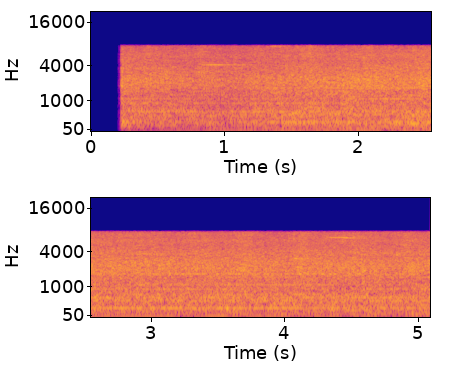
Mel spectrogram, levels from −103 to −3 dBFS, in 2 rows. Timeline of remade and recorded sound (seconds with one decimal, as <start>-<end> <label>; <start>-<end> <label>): 0.0-5.1 recorded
